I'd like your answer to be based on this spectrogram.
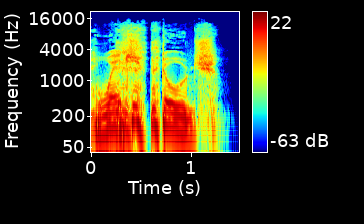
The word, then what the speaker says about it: wej Duj: I probably got that wrong. I'm sorry for my pronunciation. – Pretty close. – Okay. – Wedge Douche. – Douche. – Yeah. – Okay. – The emphatic D is like the English D, but you pull your tongue farther back in your throat. – Okay. – Or in your mouth.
